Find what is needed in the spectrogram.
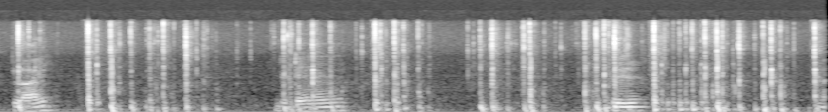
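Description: Faint typing on a computer keyboard: an irregular run of key clicks as a line of text is typed.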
